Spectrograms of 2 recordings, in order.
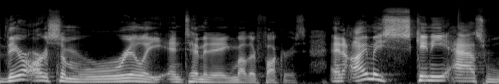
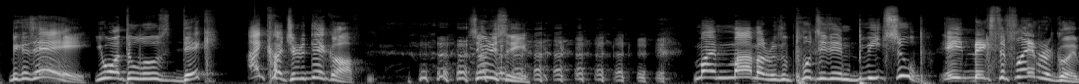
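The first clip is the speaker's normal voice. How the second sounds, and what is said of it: Put-on Russian accent. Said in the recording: “doing a Russian accent.”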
